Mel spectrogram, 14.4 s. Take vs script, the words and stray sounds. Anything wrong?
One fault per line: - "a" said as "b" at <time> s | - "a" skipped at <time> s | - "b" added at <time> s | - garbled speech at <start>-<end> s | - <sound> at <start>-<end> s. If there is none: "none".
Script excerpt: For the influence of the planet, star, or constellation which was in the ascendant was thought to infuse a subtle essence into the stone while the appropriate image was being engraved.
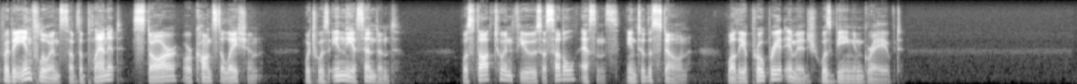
none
